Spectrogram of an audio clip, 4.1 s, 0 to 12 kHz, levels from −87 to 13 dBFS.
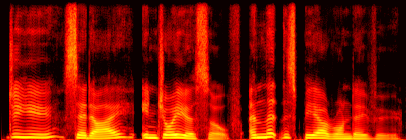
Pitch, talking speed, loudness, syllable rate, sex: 220 Hz, 175 wpm, -17 LUFS, 4.4 syllables/s, female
